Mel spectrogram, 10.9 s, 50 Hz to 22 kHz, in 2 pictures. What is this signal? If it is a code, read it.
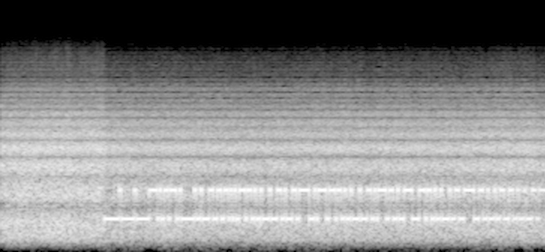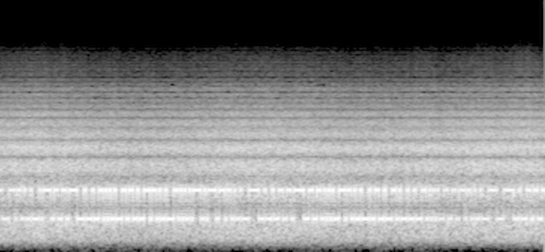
RTTY (50 baud, 450 Hz shift), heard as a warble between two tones, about 800 Hz centre, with radio static. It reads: 84 7753 7309 2502079 3891470 433 518586 271768 …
